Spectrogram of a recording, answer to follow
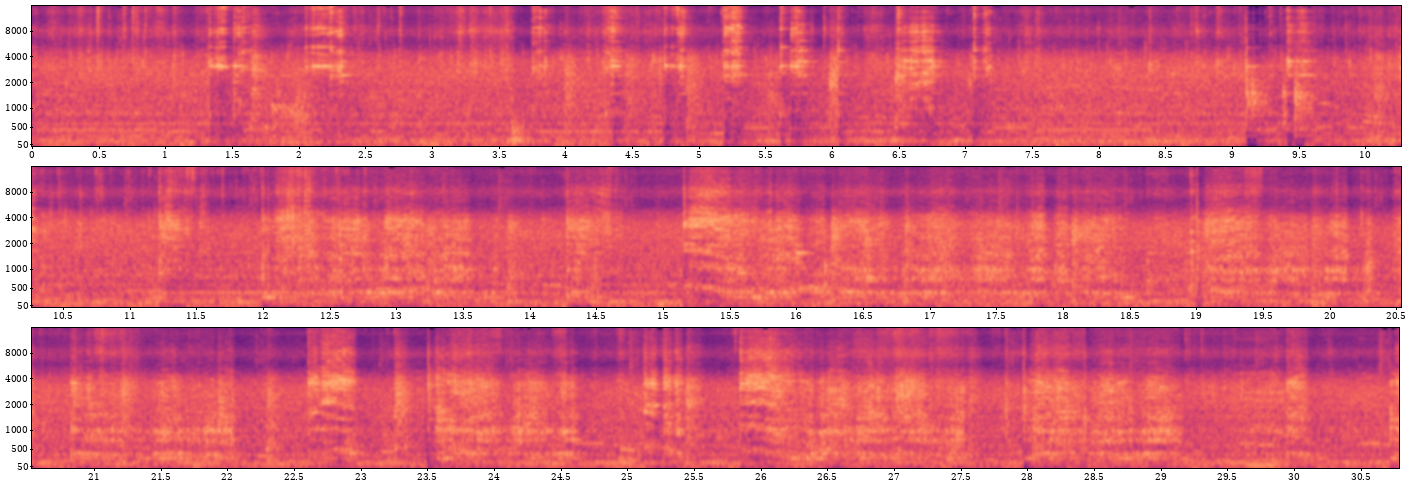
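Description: Metal spoon stirring and scraping thick spaghetti sauce in an aluminium wok, with scattered light clinks of the spoon against the pan.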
